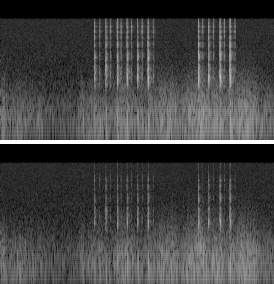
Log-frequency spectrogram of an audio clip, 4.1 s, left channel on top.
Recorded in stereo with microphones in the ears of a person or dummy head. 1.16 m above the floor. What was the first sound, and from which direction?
Typing on a keyboard, 60° left (ahead or behind).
